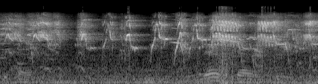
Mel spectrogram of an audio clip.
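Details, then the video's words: Two pairs of mynas attacking each other, squabbling with harsh, grating squawks and sharp chatters in quick, irregular, loud high-pitched bursts, with faint voices in the background. "Mynas Fighting"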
